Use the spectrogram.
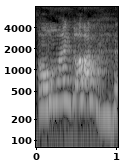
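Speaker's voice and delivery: stunned, drawn-out oh my God; shocked gasp. Real, not acted. Client pops his leg off.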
